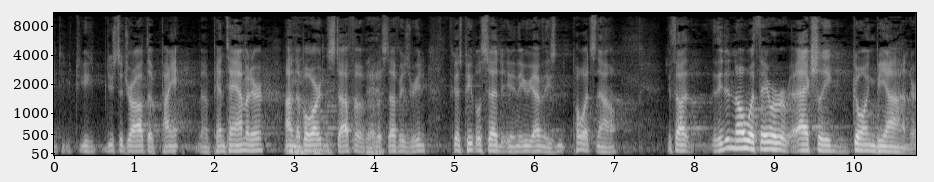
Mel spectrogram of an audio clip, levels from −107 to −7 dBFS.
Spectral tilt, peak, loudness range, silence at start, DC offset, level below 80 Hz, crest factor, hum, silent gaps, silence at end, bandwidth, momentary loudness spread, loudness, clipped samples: -7 dB/octave; -12 dBFS; 7 LU; 0 s; under 0.1%; -66 dBFS; 20 dB; none; none; 0 s; 10.5 kHz; 16 LU; -32 LUFS; under 0.1%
